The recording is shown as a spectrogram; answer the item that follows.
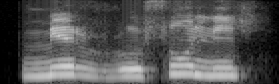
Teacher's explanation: نون drop کریں گے اور را کو پڑھیں گے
